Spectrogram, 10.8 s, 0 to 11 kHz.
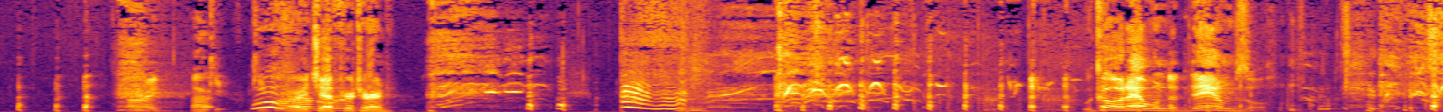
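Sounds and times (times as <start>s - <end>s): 
speech: 1.1s - 3.0s, 8.2s - 9.6s
people laughing: 3.2s - 10.8s
person making a fart noise with their mouth: 4.7s - 5.7s.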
